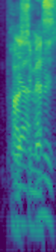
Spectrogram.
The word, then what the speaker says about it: posthumous: How you pronounce it? Posthumous. Yeah, Posthumous.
